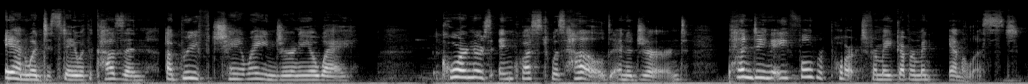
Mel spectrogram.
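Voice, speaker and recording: Female narrator for scripted radio drama, fairly high voice. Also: normal speed, a little mellow, soft background music, rough recording.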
